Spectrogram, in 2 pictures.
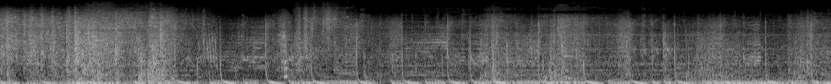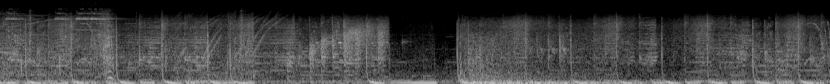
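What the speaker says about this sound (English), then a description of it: "There's a risk of explosions nearby." Loud, dense explosions and crashes in Zenless Zone Zero roll on almost continuously with heavy booming impacts, then a brief drop before the blasts resume.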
